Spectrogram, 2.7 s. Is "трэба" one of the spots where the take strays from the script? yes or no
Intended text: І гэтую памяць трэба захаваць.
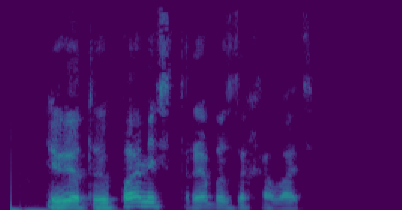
no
